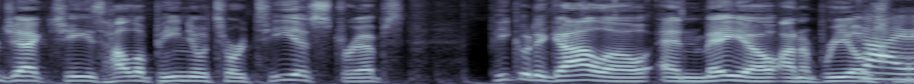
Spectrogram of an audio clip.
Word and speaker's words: pico de gallo: eggs, avocado, pepper jack cheese, jalapeno tortilla strips, pico de gallo, and mayo on a bio bun. What' I say? Butchered. Pico de gallo. Yeah. What' I say? G. What did you say? Gallow.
